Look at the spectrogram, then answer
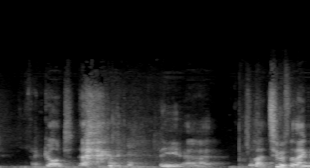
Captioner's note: he chuckles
